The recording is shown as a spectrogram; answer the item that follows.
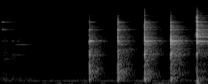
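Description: Five quick metallic clinks, about four a second, starting about a second in: a steel open-end wrench knocking against the body of a removed oxygen sensor as it is worked off the sensor.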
